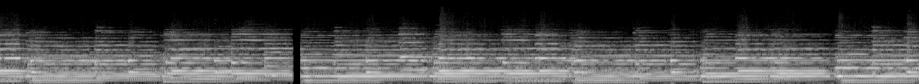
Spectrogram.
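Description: At 2.92 s the sound cuts out and stays silent until 3.03 s, then picks up further along, as though it kept playing underneath. That gap is likely a Bluetooth dropout, where packets reached the headphones too late and were discarded.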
